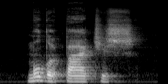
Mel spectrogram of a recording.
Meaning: plural of modderpaadje
- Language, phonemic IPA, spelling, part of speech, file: Dutch, /ˈmɔdərpacəs/, modderpaadjes, noun, Nl-modderpaadjes.ogg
